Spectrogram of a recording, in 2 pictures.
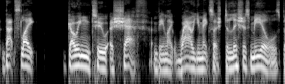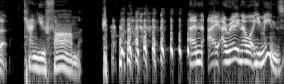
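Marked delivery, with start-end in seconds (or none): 0.0-7.3 slow deadpan quote. Retold or imitated. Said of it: "he goes". 7.7-9.4 bright burst of laughter; high laugh. Real, not acted. Laughs at the joke.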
